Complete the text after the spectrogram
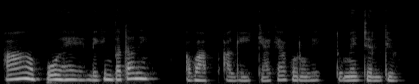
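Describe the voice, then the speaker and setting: A woman's voice: medium pitch, moderate pace, warm tone, lightly acted. Woman voicing a cheeky younger sister. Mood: teasing.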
